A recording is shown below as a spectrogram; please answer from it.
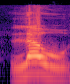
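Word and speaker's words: ل: And we got then the lam, low. Don't make this heavy. Don't say low. Light, okay? Just let your tongue rest, okay? Low, okay?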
